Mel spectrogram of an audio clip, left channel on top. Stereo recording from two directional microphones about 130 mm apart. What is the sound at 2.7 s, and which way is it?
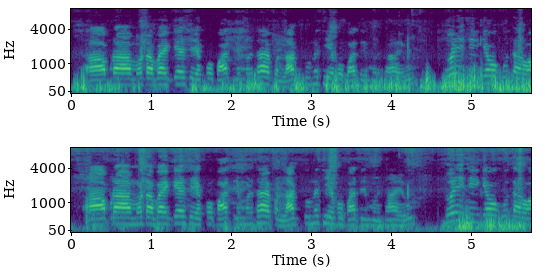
Speech, 25° left (ahead or behind).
